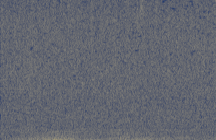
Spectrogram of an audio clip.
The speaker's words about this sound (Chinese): 然后在录音的现在，刚刚好也是下大雨，然后刚刚一阵的雷声、闪电。其实我很想要站在靠窗的地方录音。试试看可不可以把雷声，这个雷声也录起来。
